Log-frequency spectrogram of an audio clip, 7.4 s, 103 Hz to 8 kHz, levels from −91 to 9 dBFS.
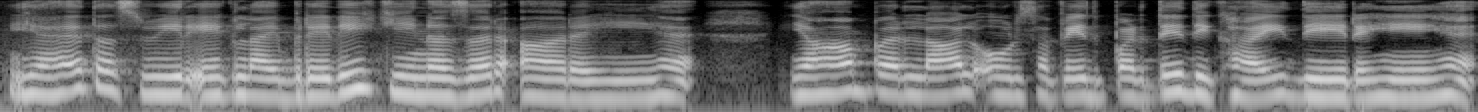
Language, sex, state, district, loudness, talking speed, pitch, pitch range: Hindi, female, Haryana, Charkhi Dadri, -14 LUFS, 155 wpm, 195 Hz, 185-205 Hz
